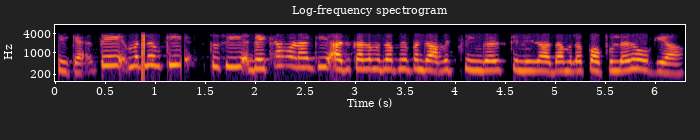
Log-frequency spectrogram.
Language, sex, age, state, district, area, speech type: Punjabi, female, 18-30, Punjab, Tarn Taran, urban, conversation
